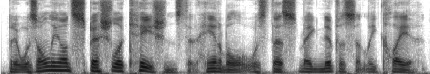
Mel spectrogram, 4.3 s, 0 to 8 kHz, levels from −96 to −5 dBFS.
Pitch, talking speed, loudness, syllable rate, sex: 105 Hz, 180 wpm, -17 LUFS, 5.5 syllables/s, male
